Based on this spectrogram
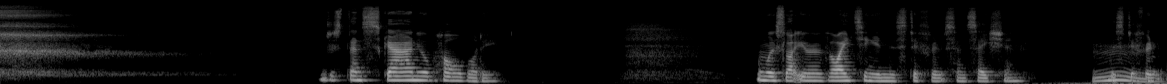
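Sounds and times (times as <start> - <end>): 
long deep exhale during a breathing relaxation exercise: 0.0 - 2.1
speech: 3.2 - 5.1, 7.6 - 10.3, 10.9 - 11.6.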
